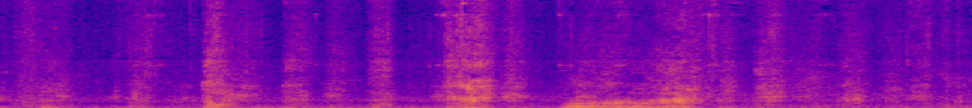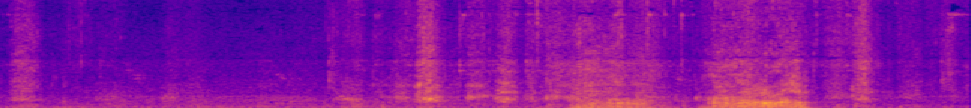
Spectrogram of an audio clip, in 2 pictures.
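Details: Alaskan Malamute making several short, gruff, mid-pitched vocal bursts spread over about ten seconds, with clicks and shuffling noises in between.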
